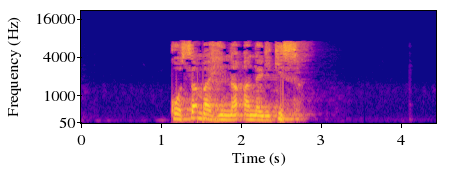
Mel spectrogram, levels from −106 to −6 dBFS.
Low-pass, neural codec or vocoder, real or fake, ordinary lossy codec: 7.2 kHz; none; real; MP3, 32 kbps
